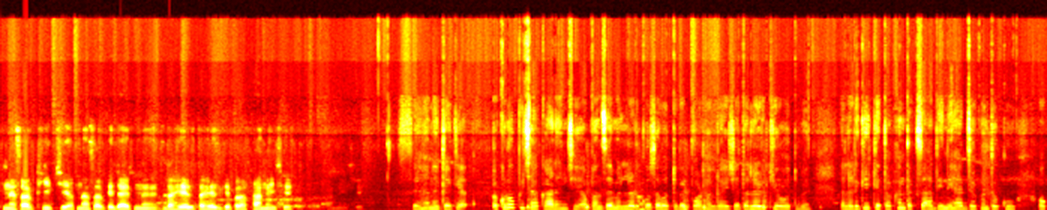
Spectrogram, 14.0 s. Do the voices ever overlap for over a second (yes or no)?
yes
